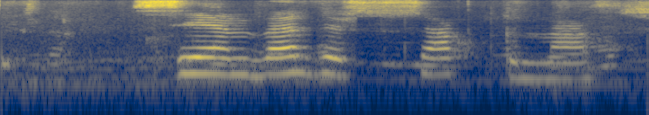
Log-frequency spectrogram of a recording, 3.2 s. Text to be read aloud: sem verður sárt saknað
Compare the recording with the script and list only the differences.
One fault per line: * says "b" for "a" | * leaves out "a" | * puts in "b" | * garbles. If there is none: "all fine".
* leaves out "sárt"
